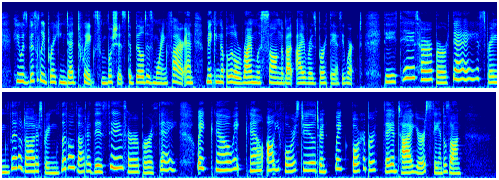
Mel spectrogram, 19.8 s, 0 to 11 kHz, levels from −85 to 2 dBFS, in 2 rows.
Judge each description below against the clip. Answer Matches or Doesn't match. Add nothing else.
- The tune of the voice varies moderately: Doesn't match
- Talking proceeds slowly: Doesn't match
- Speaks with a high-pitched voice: Matches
